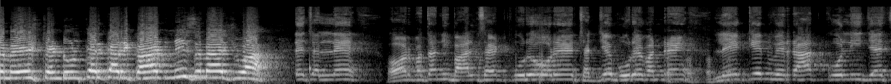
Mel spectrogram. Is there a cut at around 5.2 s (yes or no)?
no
